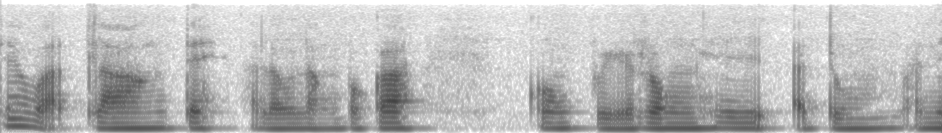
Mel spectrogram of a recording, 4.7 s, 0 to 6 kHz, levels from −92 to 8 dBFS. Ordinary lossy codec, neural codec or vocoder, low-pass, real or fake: none; none; 5.4 kHz; real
